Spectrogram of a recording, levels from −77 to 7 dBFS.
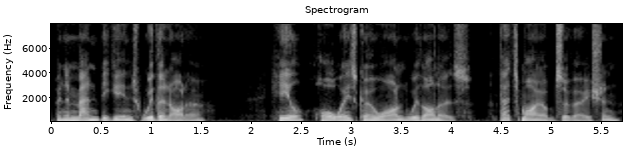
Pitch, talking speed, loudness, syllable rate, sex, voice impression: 120 Hz, 170 wpm, -18 LUFS, 4.9 syllables/s, male, masculine, slightly young, adult-like, slightly thick, tensed, slightly weak, bright, soft, very clear, very fluent, slightly cool, very intellectual, slightly refreshing, sincere, calm, slightly mature, friendly, reassuring, elegant, slightly sweet, lively, kind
